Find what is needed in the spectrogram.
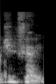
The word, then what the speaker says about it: Giuffre: the claims of victoria um Giuffre am i pronouncing her name correctly virginia Giuffre yeah sorry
